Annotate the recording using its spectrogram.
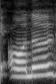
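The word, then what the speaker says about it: honour: बट कुछ letters ऐसे होते हैं जिनमें एच जो है वो साइलेंट हो जाता है, जैसे ऑनर या फिर और।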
